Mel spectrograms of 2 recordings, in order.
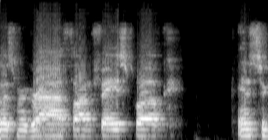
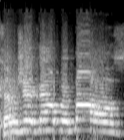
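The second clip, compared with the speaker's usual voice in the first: acted yelling, higher pitch; 10 semitones higher than usual. Retelling calling out to people at an expo: imitating own yelling. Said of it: "I'm yelling out to people like".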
